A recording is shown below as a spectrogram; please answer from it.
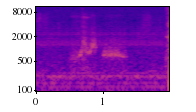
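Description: A faint, failed attempt at a Western-style whistle: a brief rising sound, then a short low steady note, with no clear whistle tone. The whistle won't come because the whistler has a dip of chewing tobacco in his lip.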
